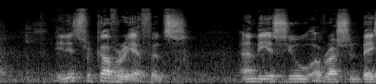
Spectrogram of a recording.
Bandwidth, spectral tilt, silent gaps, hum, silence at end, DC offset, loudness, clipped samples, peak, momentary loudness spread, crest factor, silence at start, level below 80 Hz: 14.5 kHz; -2.5 dB/octave; none; none; 0 s; under 0.1%; -23 LUFS; under 0.1%; -4 dBFS; 15 LU; 20 dB; 0 s; -60 dBFS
